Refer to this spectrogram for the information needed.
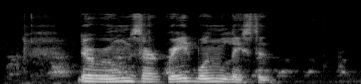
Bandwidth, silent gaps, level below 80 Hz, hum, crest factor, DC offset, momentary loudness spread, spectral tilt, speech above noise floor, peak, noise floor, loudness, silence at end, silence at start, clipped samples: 11.5 kHz; none; -54 dBFS; none; 18 dB; under 0.1%; 19 LU; -5.5 dB/octave; 31 dB; -4 dBFS; -49 dBFS; -19 LUFS; 0.15 s; 0.25 s; under 0.1%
